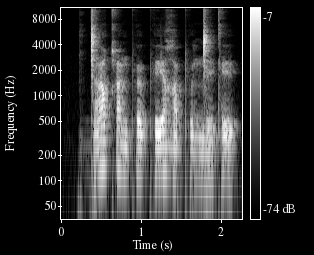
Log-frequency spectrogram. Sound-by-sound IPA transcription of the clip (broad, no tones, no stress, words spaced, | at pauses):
ɡ͡ǀaqʰɛŋ pʰœpʰeʁa pʰɵŋ͡ǀɪtʼe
